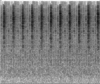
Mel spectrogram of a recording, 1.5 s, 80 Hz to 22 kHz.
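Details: 2010 Mercedes Vito, OM646 diesel at idle, carbon removed, before repair: sharp, even puffing ticks about seven a second over the idle, combustion gas chuffing past two failed injector seals.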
